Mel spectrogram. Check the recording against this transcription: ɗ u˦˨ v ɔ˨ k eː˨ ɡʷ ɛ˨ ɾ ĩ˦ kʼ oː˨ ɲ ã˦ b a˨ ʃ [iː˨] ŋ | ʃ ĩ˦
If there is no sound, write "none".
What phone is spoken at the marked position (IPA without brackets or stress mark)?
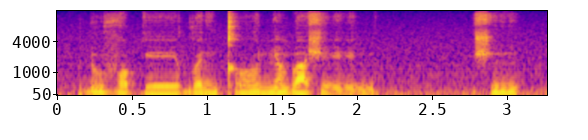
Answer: eː˨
